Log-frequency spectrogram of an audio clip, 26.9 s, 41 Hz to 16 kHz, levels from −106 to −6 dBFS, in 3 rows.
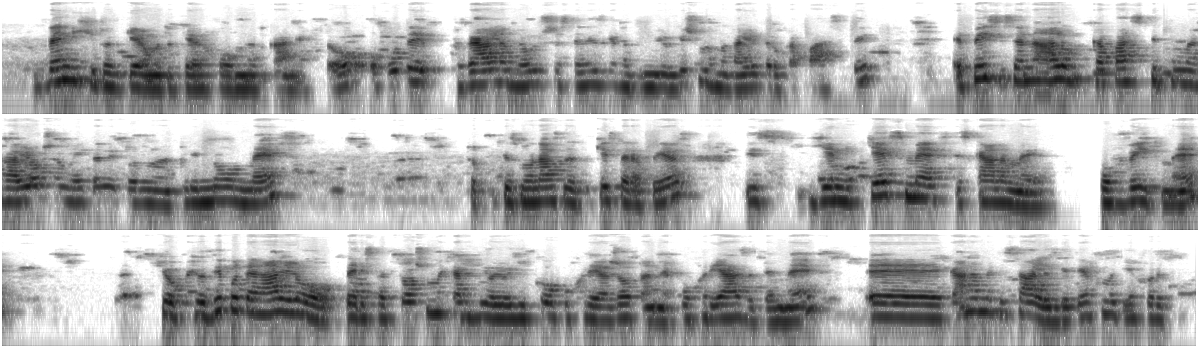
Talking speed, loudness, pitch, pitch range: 140 wpm, -25 LUFS, 195 Hz, 180-230 Hz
